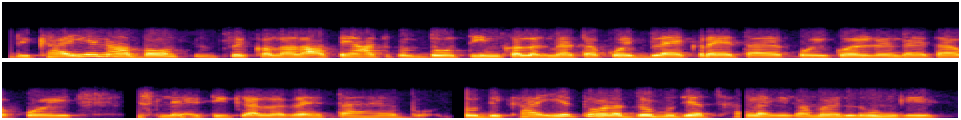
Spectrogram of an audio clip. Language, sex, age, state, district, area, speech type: Hindi, female, 18-30, Uttar Pradesh, Prayagraj, urban, conversation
